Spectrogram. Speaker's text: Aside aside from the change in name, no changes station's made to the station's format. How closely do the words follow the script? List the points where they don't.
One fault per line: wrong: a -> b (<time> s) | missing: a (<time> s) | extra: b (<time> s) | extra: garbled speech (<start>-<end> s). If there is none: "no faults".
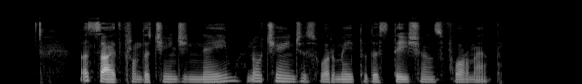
missing: aside (1.2 s)
wrong: station's -> were (3.2 s)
